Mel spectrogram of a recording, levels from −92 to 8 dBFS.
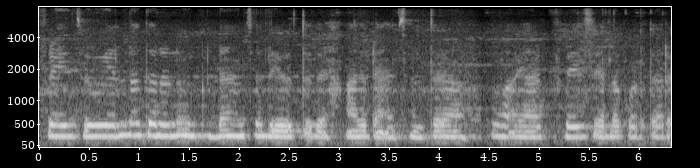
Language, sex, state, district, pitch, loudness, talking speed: Kannada, female, Karnataka, Chamarajanagar, 230 Hz, -14 LUFS, 105 wpm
